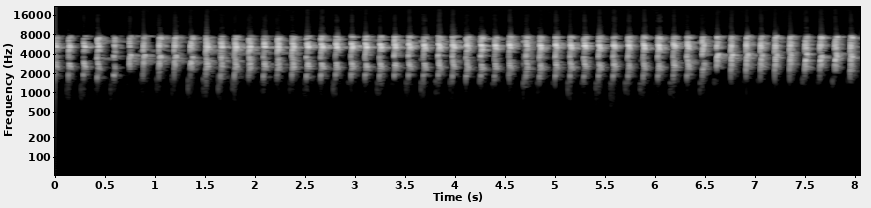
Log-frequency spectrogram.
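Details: Minor-style song (suara minor) of a lovebird, recorded as training material: a long, rapid train of piercing, high chirps, about three to four per second, keeping up a steady rattle for the whole eight seconds.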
